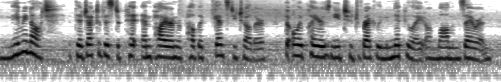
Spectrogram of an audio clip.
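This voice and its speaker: A woman's voice: medium pitch, fairly even intonation, a little fast, hardly any pauses, noisy background, lightly acted. A woman playing a tense, watchful young intelligence agent, narrating her own story in an audio drama. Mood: worried. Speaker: narrator and lead character. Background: music.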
